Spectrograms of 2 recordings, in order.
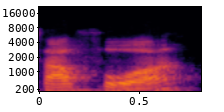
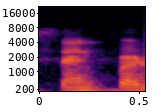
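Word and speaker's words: sang-froid: স্যাংফ্রয়েড এটার উচ্চারণ হচ্ছে সাফায়া অনেকে স্যাংফ্রয়েড উচ্চারণ করে কিন্তু আসলে প্রকৃত উচ্চারণ হচ্ছে সাফায়া এবং এটার মানে হচ্ছে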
